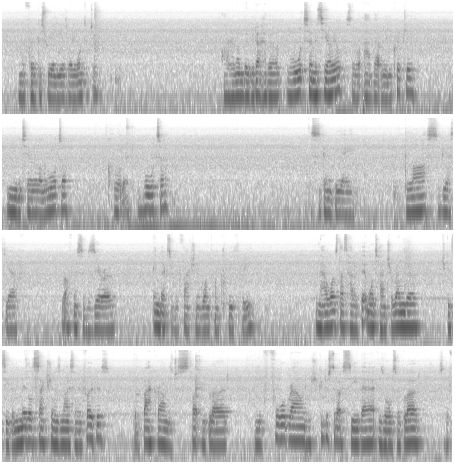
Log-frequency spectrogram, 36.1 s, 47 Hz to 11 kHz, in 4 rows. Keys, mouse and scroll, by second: 1.9 z, 4.2 click, 6.8 click, 8.7 click, 10.2 click, 14.7 click, 19.1 click, 20.4 click, 22.1 KP_3, 23.6-24.1 scroll up 3.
